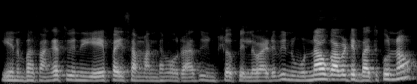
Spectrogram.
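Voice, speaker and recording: ఒక స్త్రీ అభినయించే బతిమాలే పల్లెటూరి తల్లి. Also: female voice, mid-range voice, fairly even intonation, quick pace, highs cut off, voice pushed down, natural voice. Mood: pleading. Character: pleading village wife and mother, grateful, insistent.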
